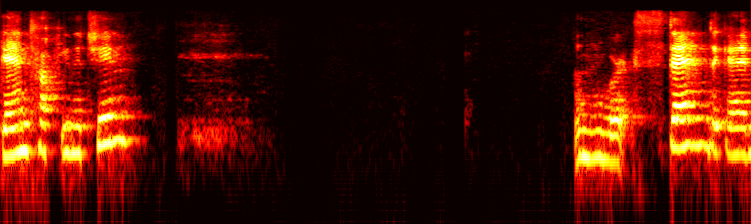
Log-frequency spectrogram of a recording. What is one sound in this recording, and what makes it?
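A woman speaks calmly into a nearby microphone, with pauses.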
